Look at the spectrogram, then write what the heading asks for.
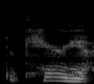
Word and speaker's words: docetic: Um dope dope docetic would be a hard C.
